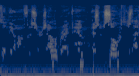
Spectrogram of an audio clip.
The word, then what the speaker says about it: Soth: We get pretty unambiguous testimony from both of the officers, Ellebrecht and Soth, is that how you pronounce it? Soth, yes.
